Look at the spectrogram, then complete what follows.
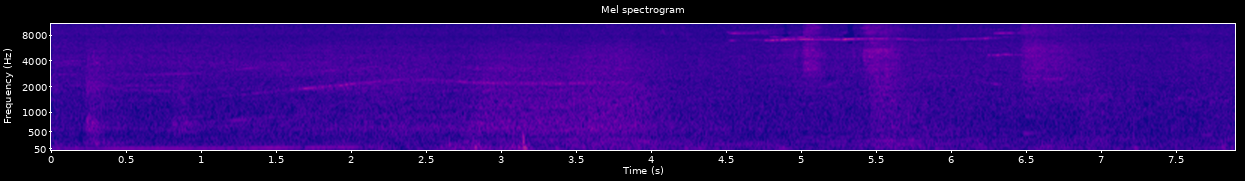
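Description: Automated side-loader garbage truck working a short way off: its engine running, a rising whine, a sharp knock about three seconds in, then a few clatters and a brief high squeal as a cart is handled.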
